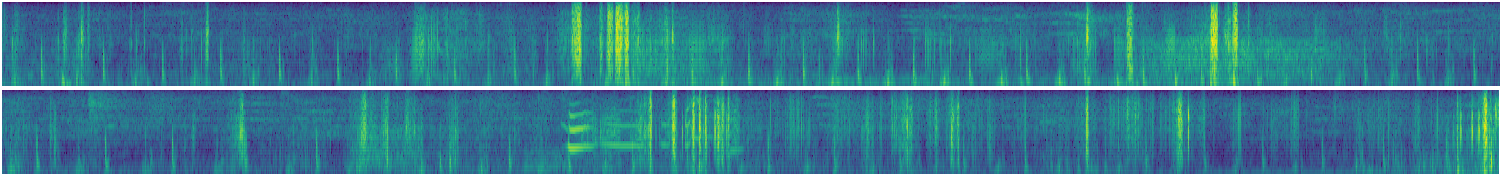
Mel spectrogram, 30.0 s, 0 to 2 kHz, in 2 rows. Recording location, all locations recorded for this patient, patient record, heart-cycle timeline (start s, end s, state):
tricuspid valve (TV)
pulmonary valve (PV)+tricuspid valve (TV)+mitral valve (MV)
#Age: Child
#Sex: Female
#Height: 88.0 cm
#Weight: 12.1 kg
#Pregnancy status: False
#Murmur: Unknown
#Murmur locations: nan
#Most audible location: nan
#Systolic murmur timing: nan
#Systolic murmur shape: nan
#Systolic murmur grading: nan
#Systolic murmur pitch: nan
#Systolic murmur quality: nan
#Diastolic murmur timing: nan
#Diastolic murmur shape: nan
#Diastolic murmur grading: nan
#Diastolic murmur pitch: nan
#Diastolic murmur quality: nan
#Outcome: Abnormal
#Campaign: 2015 screening campaign
0.00	2.43	unannotated
2.43	2.60	S1
2.60	2.76	systole
2.76	2.84	S2
2.84	3.08	diastole
3.08	3.18	S1
3.18	3.34	systole
3.34	3.44	S2
3.44	3.66	diastole
3.66	3.76	S1
3.76	3.92	systole
3.92	4.00	S2
4.00	4.14	diastole
4.14	4.32	S1
4.32	4.50	systole
4.50	4.64	S2
4.64	4.84	diastole
4.84	4.94	S1
4.94	5.10	systole
5.10	5.20	S2
5.20	5.40	diastole
5.40	5.53	S1
5.53	7.14	unannotated
7.14	7.28	S1
7.28	7.42	systole
7.42	7.54	S2
7.54	7.70	diastole
7.70	7.84	S1
7.84	8.00	systole
8.00	8.10	S2
8.10	8.28	diastole
8.28	8.42	S1
8.42	8.54	systole
8.54	8.64	S2
8.64	8.80	diastole
8.80	8.94	S1
8.94	9.08	systole
9.08	9.22	S2
9.22	9.38	diastole
9.38	9.52	S1
9.52	9.64	systole
9.64	9.74	S2
9.74	9.90	diastole
9.90	10.08	S1
10.08	10.18	systole
10.18	10.32	S2
10.32	10.48	diastole
10.48	10.66	S1
10.66	10.80	systole
10.80	10.96	S2
10.96	11.13	diastole
11.13	11.24	S1
11.24	11.39	systole
11.39	11.47	S2
11.47	11.70	diastole
11.70	11.81	S1
11.81	29.95	unannotated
